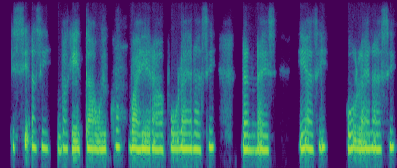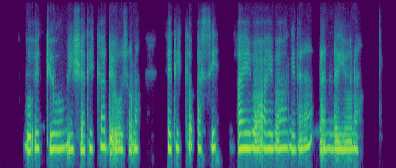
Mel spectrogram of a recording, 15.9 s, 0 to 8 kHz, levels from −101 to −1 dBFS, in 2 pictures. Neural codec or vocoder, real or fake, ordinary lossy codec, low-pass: vocoder, 22.05 kHz, 80 mel bands, WaveNeXt; fake; Opus, 16 kbps; 7.2 kHz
